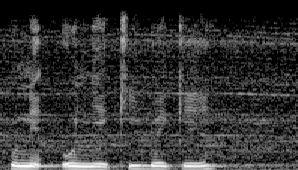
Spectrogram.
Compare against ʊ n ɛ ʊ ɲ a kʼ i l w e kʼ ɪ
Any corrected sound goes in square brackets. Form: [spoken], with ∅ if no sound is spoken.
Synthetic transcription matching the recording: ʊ n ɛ ʊ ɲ [e] kʼ i l w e kʼ ɪ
